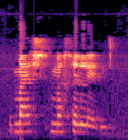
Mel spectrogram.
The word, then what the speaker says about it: Mechelen: but it's Mechelen.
